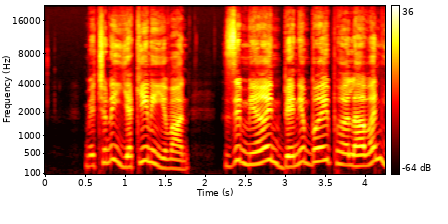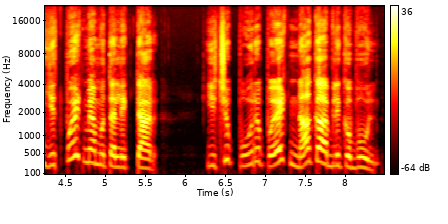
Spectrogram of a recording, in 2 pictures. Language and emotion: Kashmiri, disgusted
